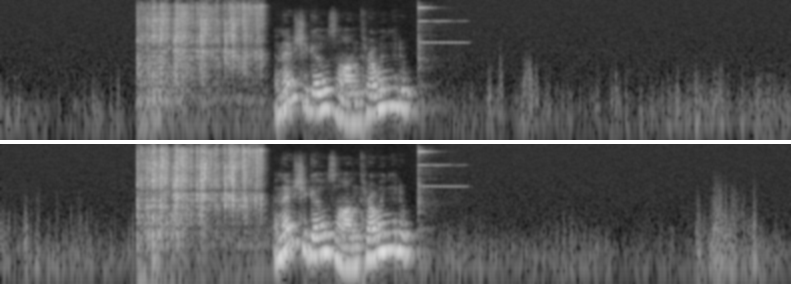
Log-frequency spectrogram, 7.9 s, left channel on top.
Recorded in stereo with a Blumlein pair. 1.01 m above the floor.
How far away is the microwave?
About 0.6 m.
